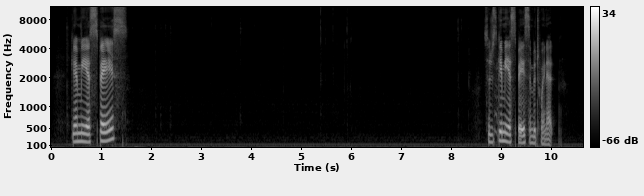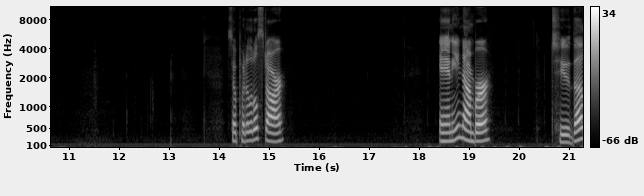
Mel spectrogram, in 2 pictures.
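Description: A woman speaks calmly into a microphone in short phrases with long pauses.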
